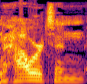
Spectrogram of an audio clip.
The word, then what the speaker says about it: Howerton: I listened to the Glenn Howerton episode.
